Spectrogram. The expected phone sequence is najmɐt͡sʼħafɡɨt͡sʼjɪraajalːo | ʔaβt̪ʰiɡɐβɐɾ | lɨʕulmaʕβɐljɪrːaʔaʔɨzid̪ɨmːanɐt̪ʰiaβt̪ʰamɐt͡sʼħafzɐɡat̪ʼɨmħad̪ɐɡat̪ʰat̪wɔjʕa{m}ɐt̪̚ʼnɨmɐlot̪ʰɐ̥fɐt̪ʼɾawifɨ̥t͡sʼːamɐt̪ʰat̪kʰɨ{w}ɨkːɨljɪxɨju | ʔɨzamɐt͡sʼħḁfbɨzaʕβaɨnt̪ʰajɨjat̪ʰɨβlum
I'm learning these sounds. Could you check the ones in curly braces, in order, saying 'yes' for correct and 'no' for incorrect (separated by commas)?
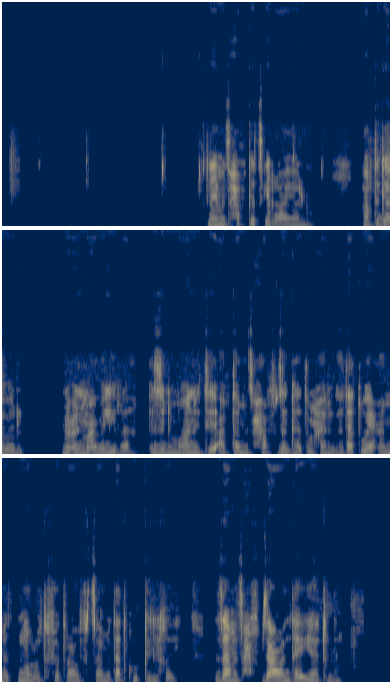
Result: yes, yes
